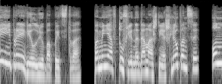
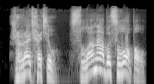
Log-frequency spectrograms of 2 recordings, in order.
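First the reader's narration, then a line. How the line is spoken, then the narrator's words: Playful growl. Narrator (Russian): шутливо прорычал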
